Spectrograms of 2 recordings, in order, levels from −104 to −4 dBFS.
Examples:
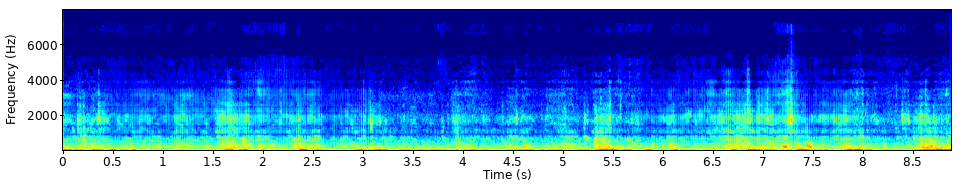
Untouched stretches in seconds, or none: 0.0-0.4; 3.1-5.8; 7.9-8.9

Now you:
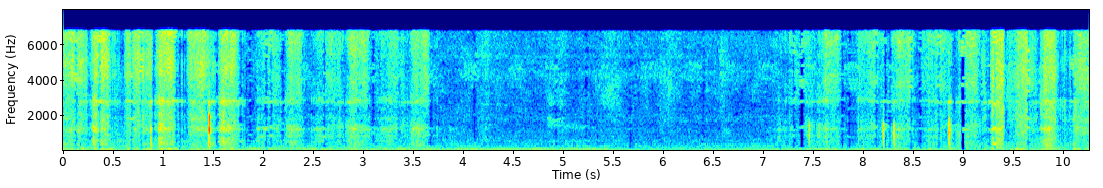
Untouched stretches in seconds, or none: 0.0-3.2; 6.4-10.3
